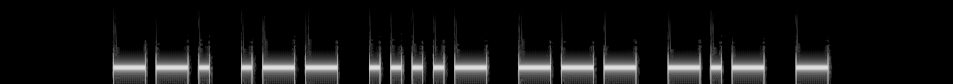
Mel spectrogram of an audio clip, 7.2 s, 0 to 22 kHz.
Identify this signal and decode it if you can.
Morse code, heard as a keyed tone, about 15 wpm, 700 Hz. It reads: GW4OKT
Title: Call Signs Repeated 2x - 15wpm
